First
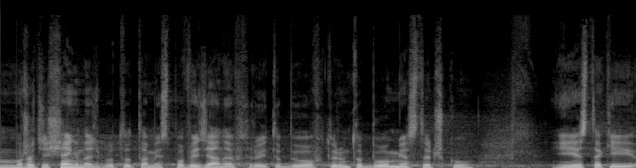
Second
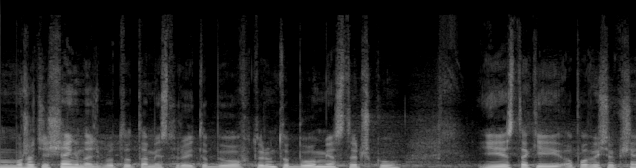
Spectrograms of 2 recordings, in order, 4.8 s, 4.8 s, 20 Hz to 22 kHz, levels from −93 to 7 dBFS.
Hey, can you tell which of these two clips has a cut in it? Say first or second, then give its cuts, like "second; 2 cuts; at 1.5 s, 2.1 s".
second; 1 cut; at 1.3 s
